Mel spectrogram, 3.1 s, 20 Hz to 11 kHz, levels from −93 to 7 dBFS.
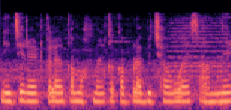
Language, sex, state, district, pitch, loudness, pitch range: Hindi, female, Chhattisgarh, Raigarh, 205 Hz, -16 LUFS, 205-210 Hz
